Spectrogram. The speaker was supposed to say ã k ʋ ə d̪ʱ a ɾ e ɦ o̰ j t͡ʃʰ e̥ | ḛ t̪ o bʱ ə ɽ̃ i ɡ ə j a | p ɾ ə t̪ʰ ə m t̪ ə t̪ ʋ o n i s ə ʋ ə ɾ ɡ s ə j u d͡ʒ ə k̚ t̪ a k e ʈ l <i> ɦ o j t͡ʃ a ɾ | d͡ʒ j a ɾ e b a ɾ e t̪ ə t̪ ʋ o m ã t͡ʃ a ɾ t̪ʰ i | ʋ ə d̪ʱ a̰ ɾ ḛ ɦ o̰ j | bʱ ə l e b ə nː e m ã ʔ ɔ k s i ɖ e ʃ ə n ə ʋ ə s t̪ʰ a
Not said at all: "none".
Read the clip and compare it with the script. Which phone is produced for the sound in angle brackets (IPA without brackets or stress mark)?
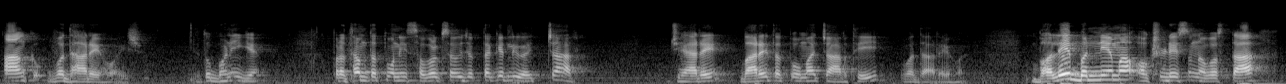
i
